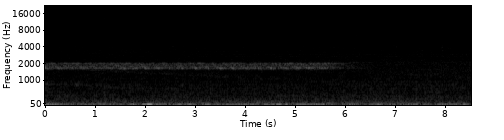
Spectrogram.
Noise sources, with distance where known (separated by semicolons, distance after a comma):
car alarm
